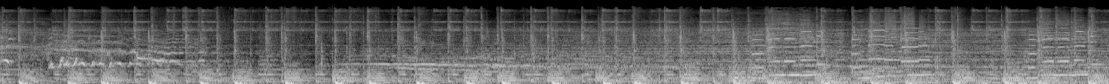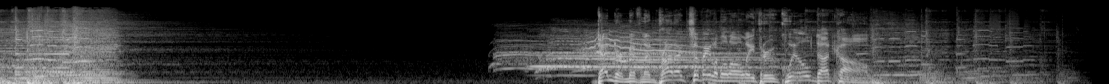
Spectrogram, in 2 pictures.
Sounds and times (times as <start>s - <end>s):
Music: 0.0s - 15.2s, 17.2s - 22.0s
Speech: 17.0s - 19.9s.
